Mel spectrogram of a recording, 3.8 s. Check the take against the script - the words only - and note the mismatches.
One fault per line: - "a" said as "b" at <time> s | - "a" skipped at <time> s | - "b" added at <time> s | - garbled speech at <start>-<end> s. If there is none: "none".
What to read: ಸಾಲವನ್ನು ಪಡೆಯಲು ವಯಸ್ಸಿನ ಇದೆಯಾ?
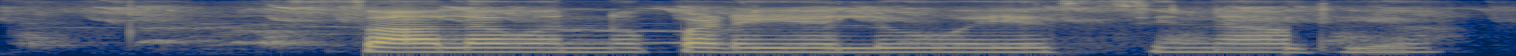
none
